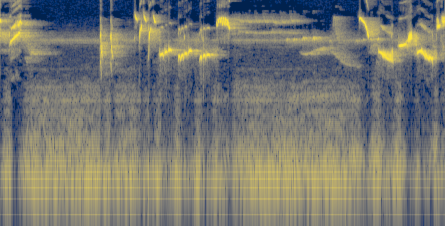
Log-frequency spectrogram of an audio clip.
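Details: Caged mountain tailorbird from Purworejo, Central Java, singing in a relaxed flute-like style to call a female: thin high whistles and quick chirps, some notes held level, others sliding down, with a low steady hum underneath.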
